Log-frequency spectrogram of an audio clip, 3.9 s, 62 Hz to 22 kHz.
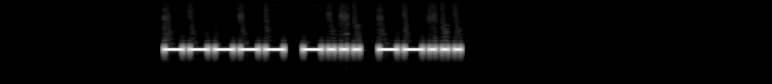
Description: Morse code, heard as a keyed tone, about 38 wpm, 700 Hz. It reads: 0B7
